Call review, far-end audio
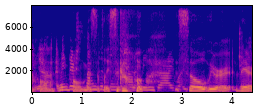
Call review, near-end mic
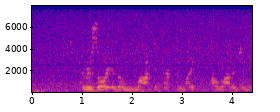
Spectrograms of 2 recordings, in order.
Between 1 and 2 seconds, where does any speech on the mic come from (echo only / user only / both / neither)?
user only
